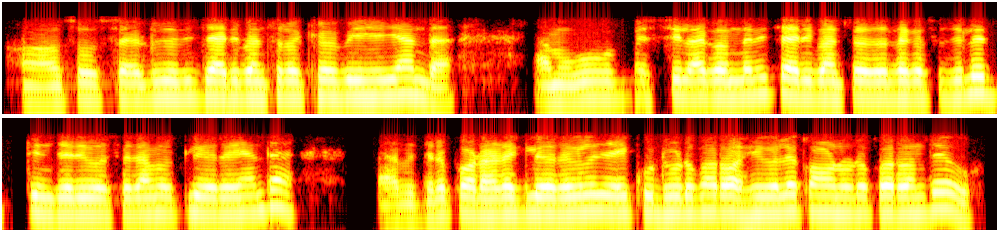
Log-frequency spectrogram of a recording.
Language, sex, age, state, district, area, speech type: Odia, male, 18-30, Odisha, Nayagarh, rural, conversation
